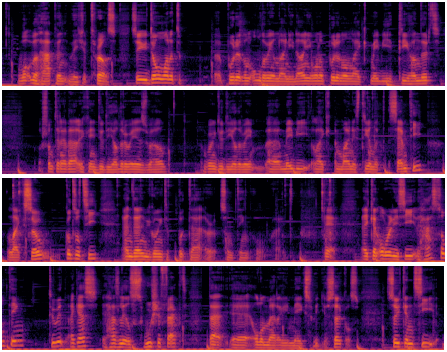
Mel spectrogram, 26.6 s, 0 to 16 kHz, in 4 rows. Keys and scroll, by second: 13.6 ctrl+t, 18.1 Return.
